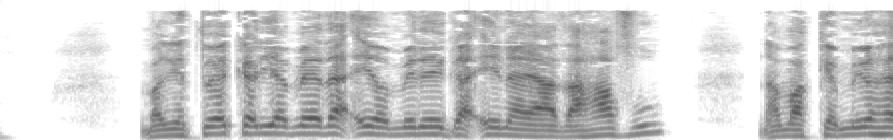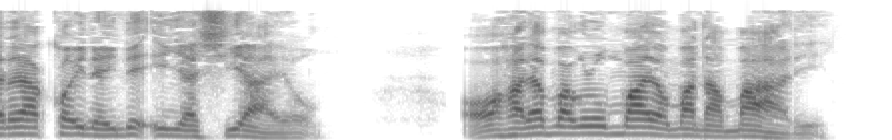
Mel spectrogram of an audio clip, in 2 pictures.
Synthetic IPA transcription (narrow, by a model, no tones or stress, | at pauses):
maɣetwɛkɛɾiamɛðaʔejɔmeɾeɣaʔenajaðaɦafu | nʔamakɛmeɔɦɛɾajakɔinaineʔiɲaɕiajɔ̰ | ɔ̰ɦaɾeamaɣoɾomajɔmanamaːɾḛ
